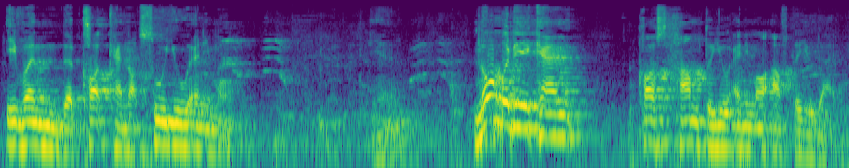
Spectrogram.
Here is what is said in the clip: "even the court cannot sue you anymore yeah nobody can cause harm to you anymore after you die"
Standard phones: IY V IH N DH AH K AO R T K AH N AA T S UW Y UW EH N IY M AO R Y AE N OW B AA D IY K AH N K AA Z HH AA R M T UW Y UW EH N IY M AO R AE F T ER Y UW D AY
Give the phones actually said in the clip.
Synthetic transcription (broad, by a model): IY V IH N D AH K AO T K AH N AA T S UW Y UW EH N IY M AO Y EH N OW B AA D IY K AH N K AA S HH AA M T UW Y UW EH N IY M AO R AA F T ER Y UW D AY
